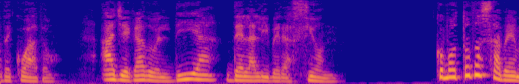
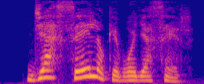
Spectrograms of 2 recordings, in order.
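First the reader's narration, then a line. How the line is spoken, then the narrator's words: Exclamation. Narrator (Spanish): exclamó ella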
